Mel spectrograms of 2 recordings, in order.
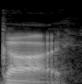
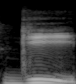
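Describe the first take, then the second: First: The name is given its English pronunciation. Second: The name is given its French pronunciation. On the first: The speaker calls it wrong. "not Guy" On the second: The speaker calls it right. "it's Guy, It's Guy in France"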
